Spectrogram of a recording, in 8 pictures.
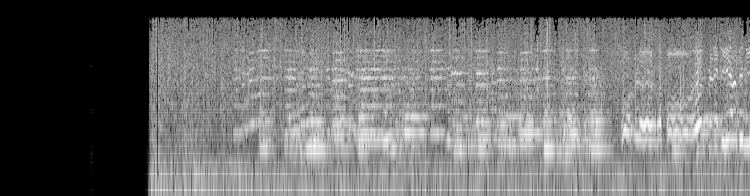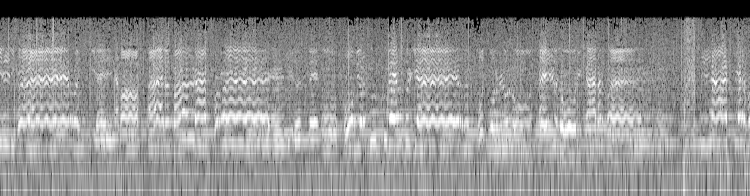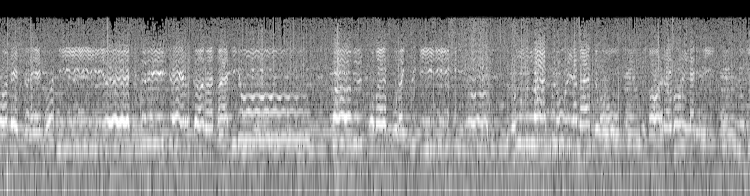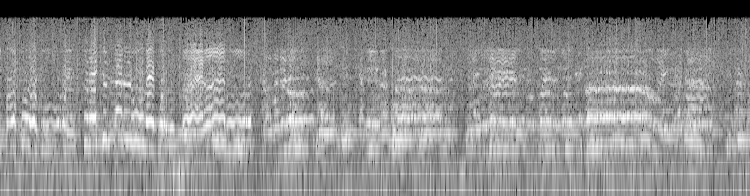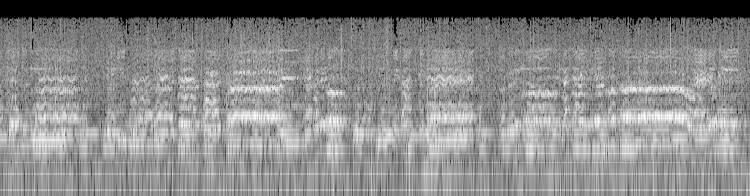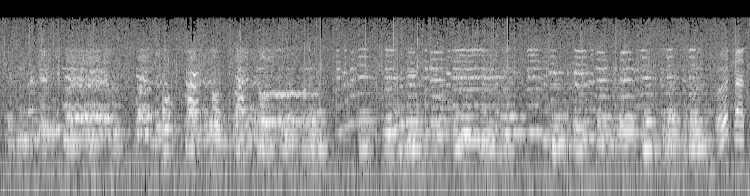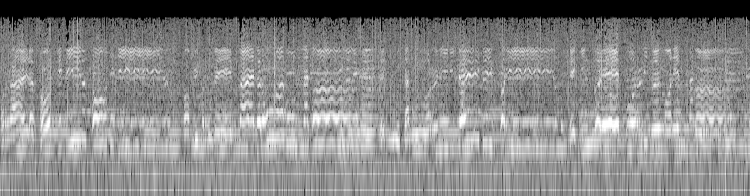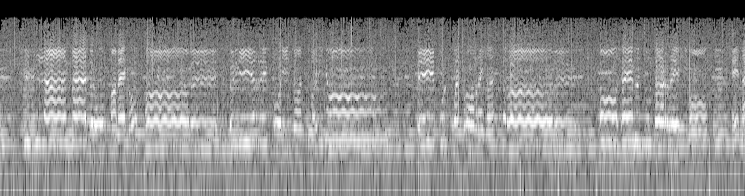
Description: Chanson-marche de la Première Guerre mondiale, existant en plusieurs langues.
Chanson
